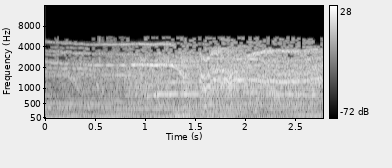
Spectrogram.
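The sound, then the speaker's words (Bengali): Audience at a magic show cheers and shouts in a loud, continuous roar of mixed yells and whoops, with a few rising whooping cries standing out midway. “এই অসাধারণ খেলা দেখে দর্শকরা ফেটে পড়ল উল্লাসে”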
